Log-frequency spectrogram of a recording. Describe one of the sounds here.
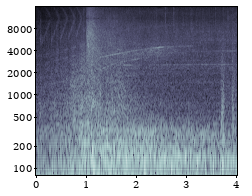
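An energy door bursts open with a loud rushing whoosh.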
